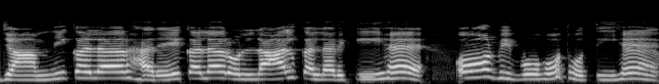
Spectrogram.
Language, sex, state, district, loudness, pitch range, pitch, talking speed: Hindi, female, Delhi, New Delhi, -13 LUFS, 220-285 Hz, 250 Hz, 125 wpm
